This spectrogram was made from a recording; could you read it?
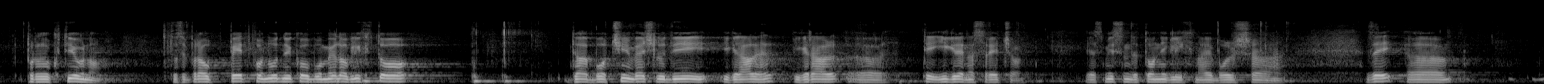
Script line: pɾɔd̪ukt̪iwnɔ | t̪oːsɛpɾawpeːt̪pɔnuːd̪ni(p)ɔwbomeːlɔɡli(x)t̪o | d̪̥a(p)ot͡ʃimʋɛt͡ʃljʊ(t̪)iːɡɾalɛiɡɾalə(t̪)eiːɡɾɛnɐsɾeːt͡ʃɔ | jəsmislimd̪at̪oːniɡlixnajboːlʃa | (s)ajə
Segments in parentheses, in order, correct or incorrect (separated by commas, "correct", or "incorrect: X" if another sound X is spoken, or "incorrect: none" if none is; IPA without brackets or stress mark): incorrect: k, correct, incorrect: b, incorrect: d̪, correct, incorrect: z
